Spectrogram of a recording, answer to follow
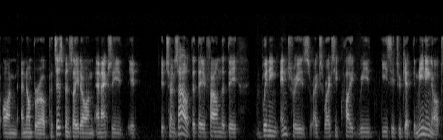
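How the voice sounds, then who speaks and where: A man's voice: lowish voice, pushed and bright. A man with a Danish accent, a native Danish speaker, explaining research in an interview, with many fillers and restarts. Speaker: guest researcher. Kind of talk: academic interview answer. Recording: dull lo-fi audio.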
